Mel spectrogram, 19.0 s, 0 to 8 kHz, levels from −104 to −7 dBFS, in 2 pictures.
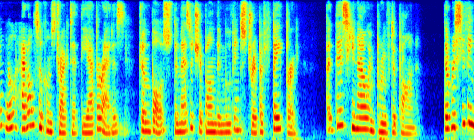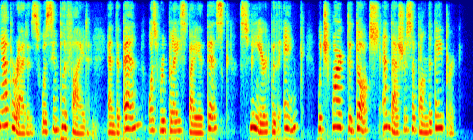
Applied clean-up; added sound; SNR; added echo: neural mask model DeepFilterNet 3.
